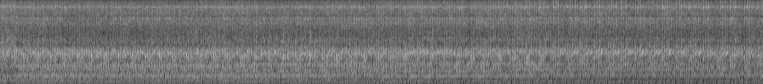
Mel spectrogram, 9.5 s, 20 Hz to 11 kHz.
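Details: Diesel truck idling after hot no-start repair, started with ether on weak 7-year-old batteries, first run in a year; steady even clatter about three beats a second, no misses or surges; healthy settled idle, to be checked for leaks.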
